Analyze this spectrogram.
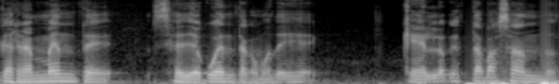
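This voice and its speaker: Fairly quick and dark, mellow in tone, a man's voice carries along. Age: 30s. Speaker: street reporter. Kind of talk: casual chat. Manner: animated.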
